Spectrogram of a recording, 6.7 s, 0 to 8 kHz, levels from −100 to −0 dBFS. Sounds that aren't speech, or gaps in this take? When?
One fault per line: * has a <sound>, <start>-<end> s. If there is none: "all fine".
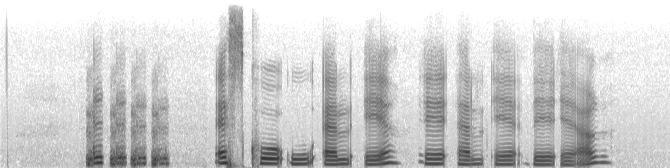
* has a laugh, 0.9-1.7 s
